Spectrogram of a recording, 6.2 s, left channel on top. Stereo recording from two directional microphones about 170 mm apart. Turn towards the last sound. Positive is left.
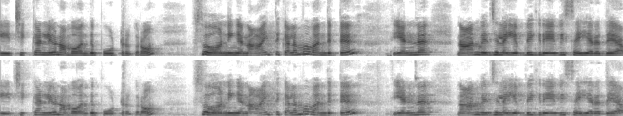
turn(degrees=50)  # may be behind; listen again after turning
